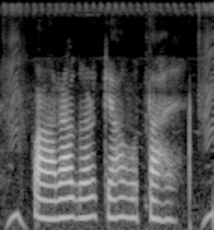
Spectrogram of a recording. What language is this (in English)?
Hindi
